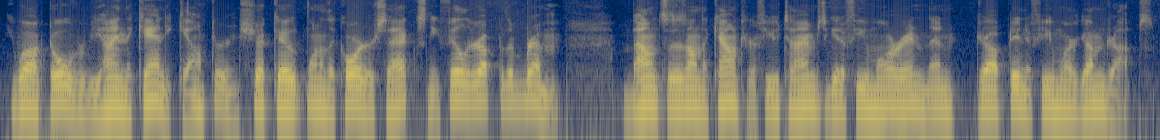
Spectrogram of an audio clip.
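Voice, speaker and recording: A man narrates a classic novel in the first person. His mid-pitched voice is folksy and expressive, leaning into the drama of the telling. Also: normal speed. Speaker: audiobook narrator.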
